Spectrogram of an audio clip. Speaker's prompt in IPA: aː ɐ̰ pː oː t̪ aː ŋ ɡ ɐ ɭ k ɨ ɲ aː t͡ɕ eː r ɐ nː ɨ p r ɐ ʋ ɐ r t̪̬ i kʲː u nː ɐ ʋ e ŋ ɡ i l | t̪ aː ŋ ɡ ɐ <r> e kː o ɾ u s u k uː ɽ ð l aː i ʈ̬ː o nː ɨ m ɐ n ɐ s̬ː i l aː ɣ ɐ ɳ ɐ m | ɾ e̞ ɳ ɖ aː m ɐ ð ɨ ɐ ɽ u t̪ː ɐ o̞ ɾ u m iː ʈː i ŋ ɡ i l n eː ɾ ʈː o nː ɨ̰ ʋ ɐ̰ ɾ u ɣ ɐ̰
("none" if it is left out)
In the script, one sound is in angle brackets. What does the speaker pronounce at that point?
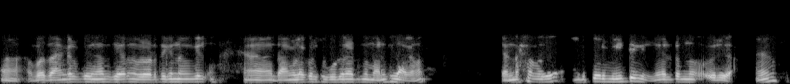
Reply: ɭ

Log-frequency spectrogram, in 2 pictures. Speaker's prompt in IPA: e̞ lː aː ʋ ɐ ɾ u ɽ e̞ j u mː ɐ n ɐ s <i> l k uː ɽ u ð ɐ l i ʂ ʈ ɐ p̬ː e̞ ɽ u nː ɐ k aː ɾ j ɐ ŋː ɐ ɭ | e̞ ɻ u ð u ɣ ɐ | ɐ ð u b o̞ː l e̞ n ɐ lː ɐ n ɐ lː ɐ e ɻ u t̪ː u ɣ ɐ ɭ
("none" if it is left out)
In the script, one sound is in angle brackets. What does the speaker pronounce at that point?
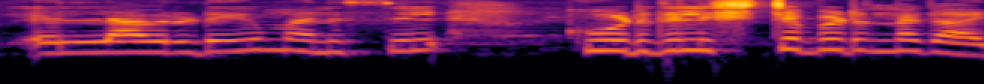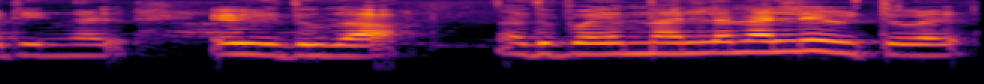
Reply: i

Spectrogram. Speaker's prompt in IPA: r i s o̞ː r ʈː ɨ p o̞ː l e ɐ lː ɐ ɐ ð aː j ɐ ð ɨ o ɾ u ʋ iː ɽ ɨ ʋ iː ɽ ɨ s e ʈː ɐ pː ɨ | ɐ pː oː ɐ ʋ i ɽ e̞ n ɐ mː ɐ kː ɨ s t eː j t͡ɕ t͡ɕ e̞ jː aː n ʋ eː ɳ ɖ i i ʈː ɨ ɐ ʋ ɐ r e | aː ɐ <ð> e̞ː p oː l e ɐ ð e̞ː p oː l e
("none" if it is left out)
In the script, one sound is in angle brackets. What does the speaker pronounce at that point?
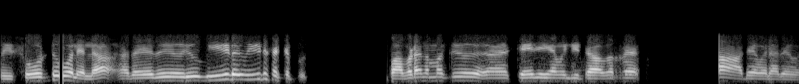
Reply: ð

